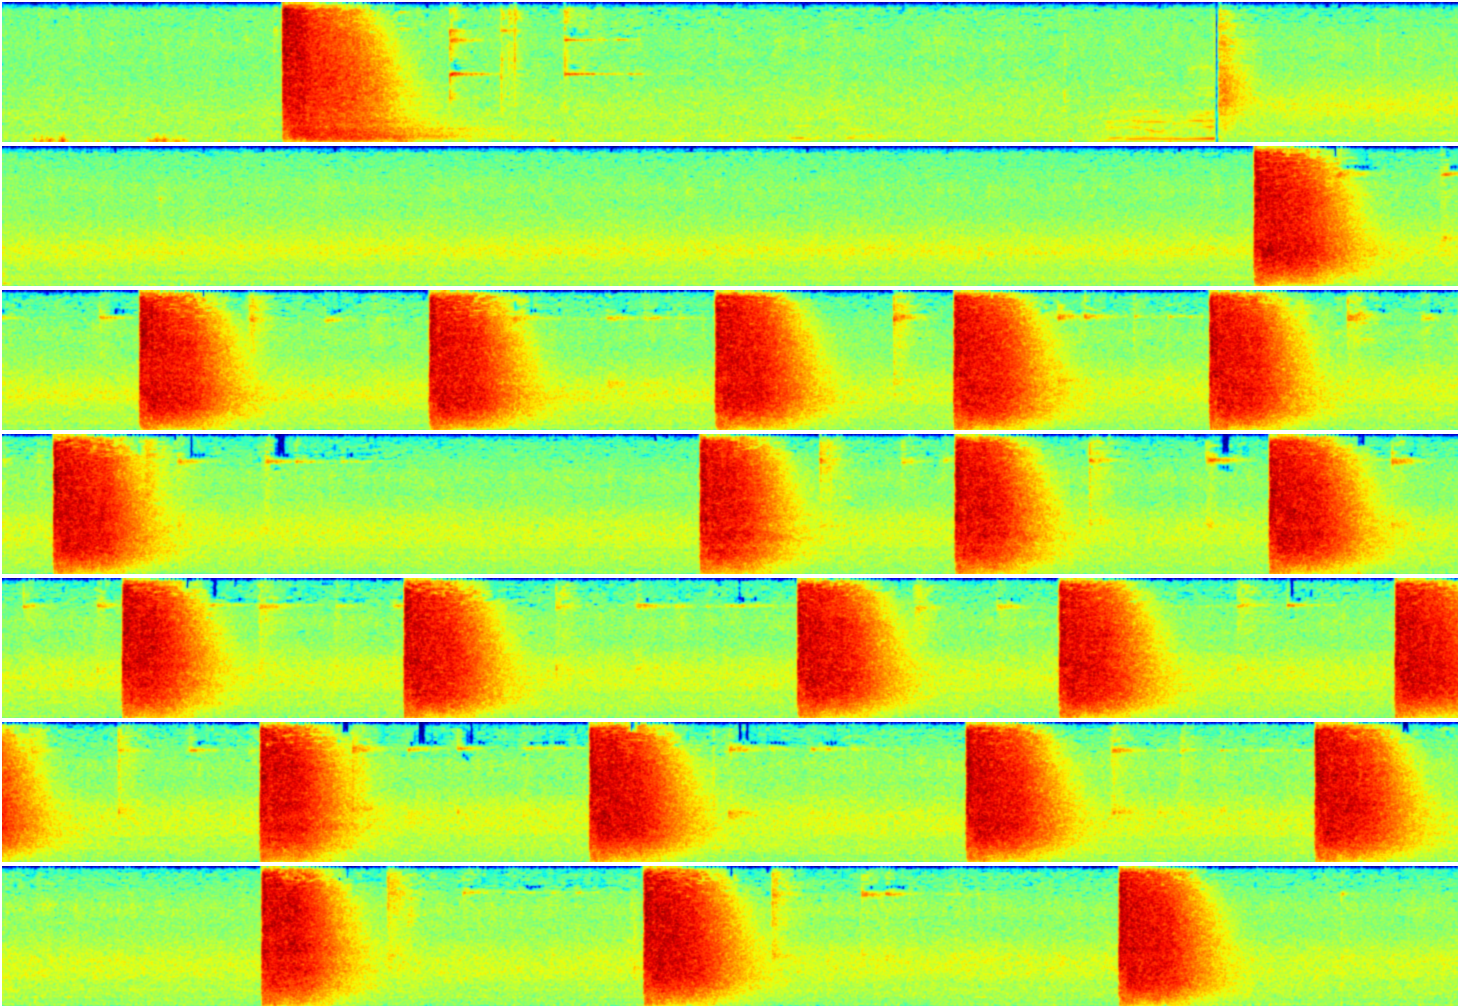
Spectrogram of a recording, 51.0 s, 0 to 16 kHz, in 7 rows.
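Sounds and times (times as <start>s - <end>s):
steady background hiss: 0.0s - 50.9s
gunshots: 1.4s - 2.4s, 13.6s - 14.1s, 15.2s - 15.8s, 16.7s - 17.3s, 18.1s - 18.7s, 19.3s - 19.8s, 20.6s - 21.2s, 22.1s - 22.7s, 25.3s - 25.9s, 26.6s - 27.2s, 28.2s - 28.7s, 29.7s - 30.2s, 31.1s - 31.7s, 33.1s - 33.7s, 34.4s - 35.0s, 36.1s - 36.7s, 37.7s - 38.2s, 39.3s - 39.9s, 41.2s - 41.8s, 43.0s - 43.5s, 45.0s - 45.5s, 46.9s - 47.5s, 49.3s - 49.9s.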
